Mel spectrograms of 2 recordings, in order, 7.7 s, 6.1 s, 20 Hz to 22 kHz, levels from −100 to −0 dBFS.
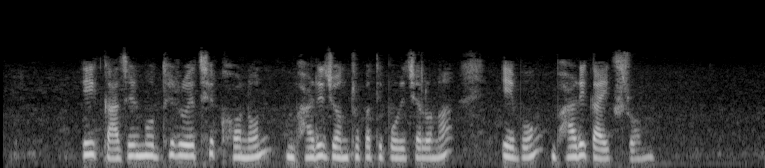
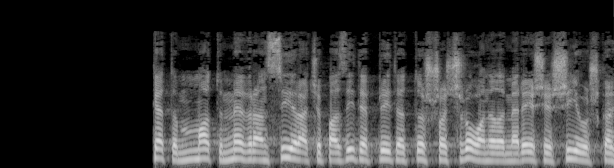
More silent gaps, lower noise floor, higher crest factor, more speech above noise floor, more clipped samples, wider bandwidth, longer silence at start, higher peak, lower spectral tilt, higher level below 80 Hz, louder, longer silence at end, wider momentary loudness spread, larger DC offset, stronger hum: neither; second, -65 dBFS vs under -90 dBFS; about the same, 18 dB vs 14 dB; second, 37 dB vs over 68 dB; neither; second, 7.2 kHz vs 11.5 kHz; second, 0.85 s vs 1.55 s; second, -12 dBFS vs -8 dBFS; about the same, -6 dB/octave vs -5 dB/octave; about the same, -66 dBFS vs -70 dBFS; second, -29 LUFS vs -22 LUFS; first, 1.1 s vs 0 s; first, 10 LU vs 4 LU; neither; neither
